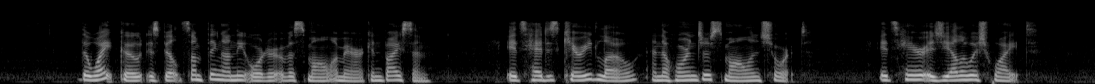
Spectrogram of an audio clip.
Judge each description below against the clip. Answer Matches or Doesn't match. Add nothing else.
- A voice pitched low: Doesn't match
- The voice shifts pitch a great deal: Doesn't match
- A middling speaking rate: Matches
